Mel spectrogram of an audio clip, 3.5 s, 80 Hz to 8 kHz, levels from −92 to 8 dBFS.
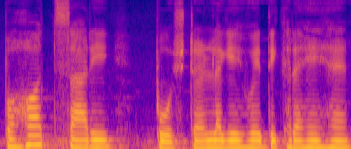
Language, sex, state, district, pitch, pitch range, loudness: Hindi, male, Bihar, Patna, 135 Hz, 130-140 Hz, -12 LUFS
